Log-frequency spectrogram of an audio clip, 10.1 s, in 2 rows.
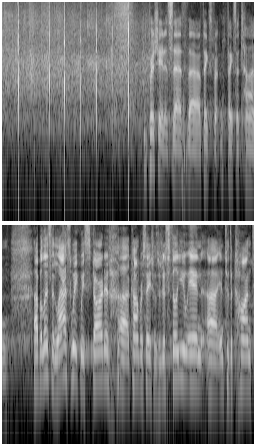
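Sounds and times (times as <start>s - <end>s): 
sharp crisp claps: 0.0s - 3.6s
speech: 2.8s - 10.0s.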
